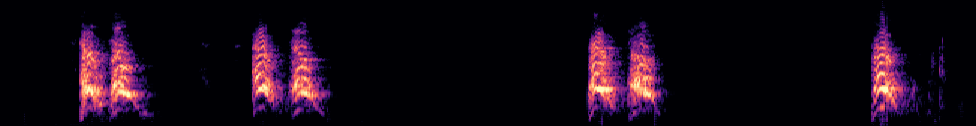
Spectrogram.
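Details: A four-year-old female Shih Tzu, impatient for food and desperate to eat tomatoes, gives sharp, high double barks, begging.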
